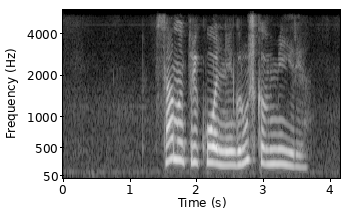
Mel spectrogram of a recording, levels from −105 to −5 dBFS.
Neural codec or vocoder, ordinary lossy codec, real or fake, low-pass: none; Opus, 64 kbps; real; 5.4 kHz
